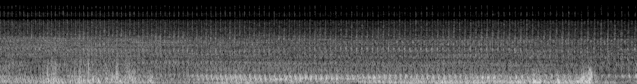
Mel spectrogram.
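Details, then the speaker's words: 1938 Bendix Eclipse SMD 2.25 hp single-cylinder antique outboard, saved from scrap: steady, even idle with soft regular beats; runs smoothly but sounds barely enough compression, throttle response not great. Normal running. "so you can see it's not a Powerhouse but it runs pretty well"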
